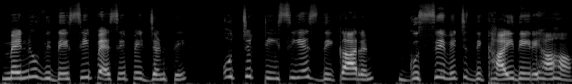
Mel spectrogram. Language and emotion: Punjabi, angry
